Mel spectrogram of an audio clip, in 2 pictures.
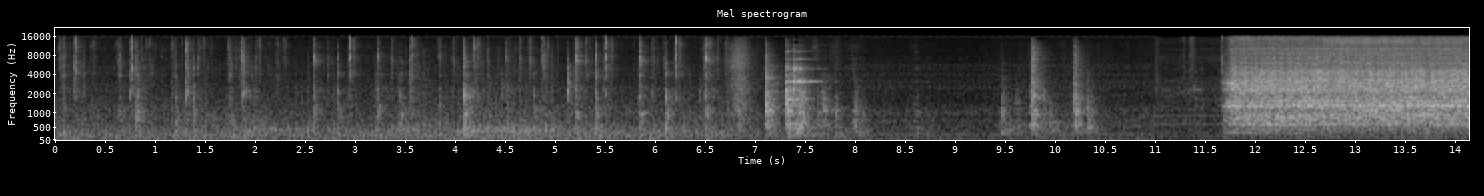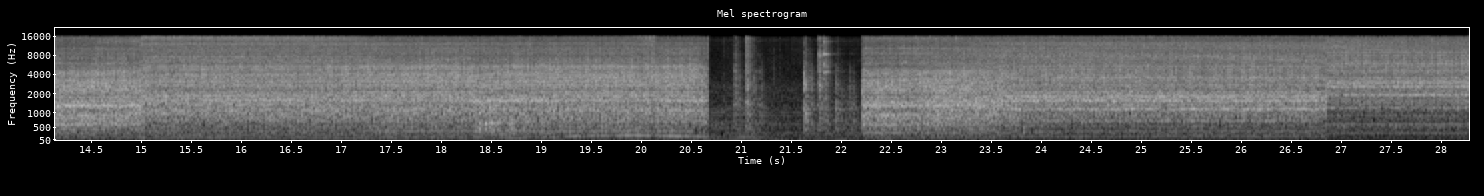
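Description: Scattered small clicks and metal knocks for roughly the first ten seconds. Then a horizontal metal-cutting bandsaw starts up and runs steadily, its blade cutting through a steel pipe. The saw noise breaks off for a second or two a little past two-thirds of the way through.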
